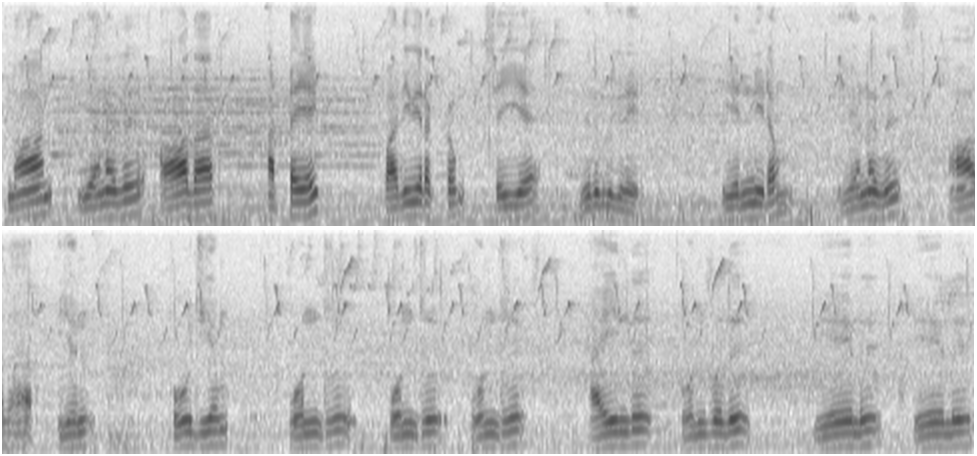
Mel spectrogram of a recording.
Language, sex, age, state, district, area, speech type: Tamil, male, 45-60, Tamil Nadu, Madurai, rural, read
